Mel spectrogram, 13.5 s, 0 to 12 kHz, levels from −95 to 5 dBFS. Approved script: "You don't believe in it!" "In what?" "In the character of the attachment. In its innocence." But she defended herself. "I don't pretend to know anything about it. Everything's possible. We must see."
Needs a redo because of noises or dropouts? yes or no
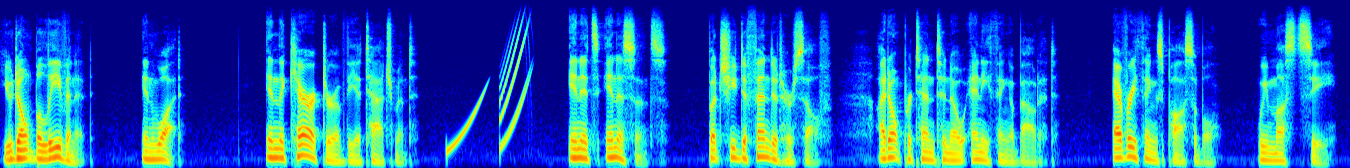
yes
